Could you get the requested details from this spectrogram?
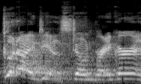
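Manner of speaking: high, loud cheer of approval; enthusiastic agreement. Acted. Merrick shouts agreement to Stonebreaker, loud and eager. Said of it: "Merrick is just like".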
